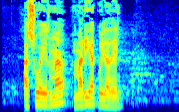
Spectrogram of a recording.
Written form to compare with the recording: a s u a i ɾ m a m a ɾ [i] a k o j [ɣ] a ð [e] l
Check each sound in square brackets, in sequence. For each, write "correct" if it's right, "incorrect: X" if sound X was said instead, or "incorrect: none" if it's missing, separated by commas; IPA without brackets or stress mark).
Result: correct, incorrect: ð, correct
